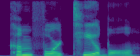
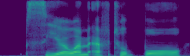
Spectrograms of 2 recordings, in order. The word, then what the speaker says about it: comfortable: If you stress it wrong, like comfortable instead of the more natural comfortable, it can just sound a little off.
